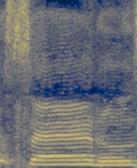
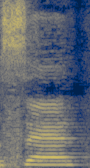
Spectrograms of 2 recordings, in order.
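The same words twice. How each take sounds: First: सैर stretched slowly as सै-र; syllable-by-syllable. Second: Said in the usual way. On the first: Shown as a demonstration. Teacher giving an example word, syllable by syllable. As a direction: sound out सैर in two long parts. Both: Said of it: "बोलते हैं ना".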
